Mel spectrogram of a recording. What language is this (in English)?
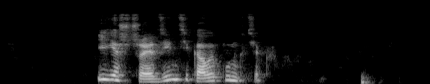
Belarusian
